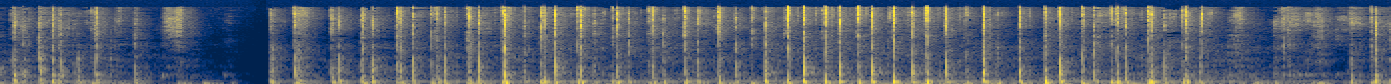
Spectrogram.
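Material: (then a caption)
Leather, rubber. An empty, hollow white and mint sneaker with a leather upper and rubber sole is held up close in both hands and tapped and scratched with fingertips and nails along the upper and sole. Rapid, dry clicking taps with a dull low thump come in a dense, irregular stream, each dying away almost instantly. There is a brief silent gap near the one-second mark before the tapping resumes.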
